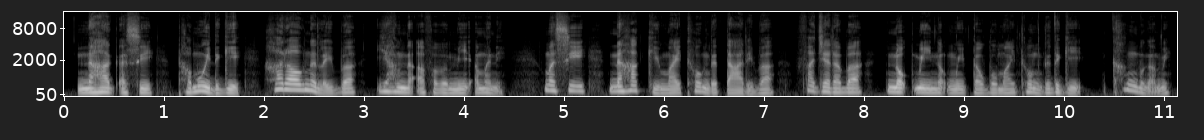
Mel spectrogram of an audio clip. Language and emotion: Manipuri, happy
